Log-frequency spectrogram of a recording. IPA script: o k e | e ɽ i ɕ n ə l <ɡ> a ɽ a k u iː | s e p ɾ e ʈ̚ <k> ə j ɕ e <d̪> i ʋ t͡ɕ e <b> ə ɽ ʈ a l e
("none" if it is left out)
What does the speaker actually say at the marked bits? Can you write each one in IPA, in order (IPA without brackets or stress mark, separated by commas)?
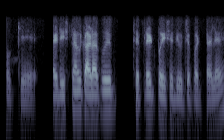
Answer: k, p, d̪, p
